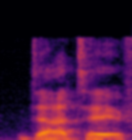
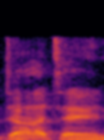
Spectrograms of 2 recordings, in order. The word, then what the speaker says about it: Date: LMR remind you of when someone called Makoto Date from Yakuza date instead of Dante.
